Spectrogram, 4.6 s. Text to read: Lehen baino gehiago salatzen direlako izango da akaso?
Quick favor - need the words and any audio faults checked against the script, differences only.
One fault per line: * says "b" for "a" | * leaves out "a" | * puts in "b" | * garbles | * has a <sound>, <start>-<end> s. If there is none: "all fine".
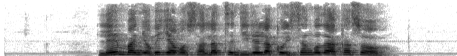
all fine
